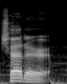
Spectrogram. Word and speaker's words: Cheddar: Last name is pronounced Cheddar. I've been here long enough, you need to know. Cheddar. Okay, like cheese. Gotcha.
